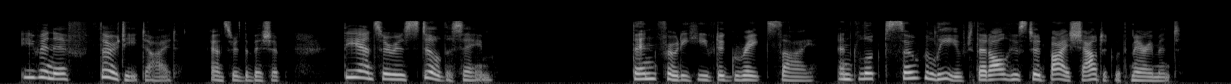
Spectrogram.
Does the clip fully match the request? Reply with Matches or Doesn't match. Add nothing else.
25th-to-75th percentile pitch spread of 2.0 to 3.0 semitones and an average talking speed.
Doesn't match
